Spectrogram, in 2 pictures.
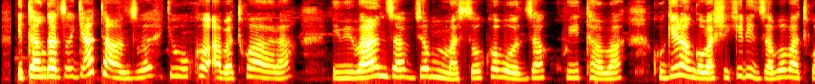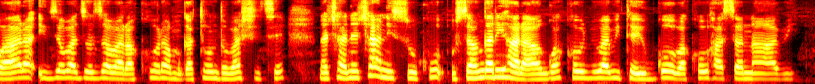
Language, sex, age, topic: Rundi, female, 25-35, education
